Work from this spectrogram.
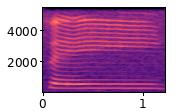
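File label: "sei3", Cantonese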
